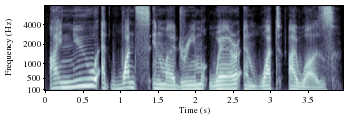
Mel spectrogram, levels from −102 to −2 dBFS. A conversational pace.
Yes: average, 180 wpm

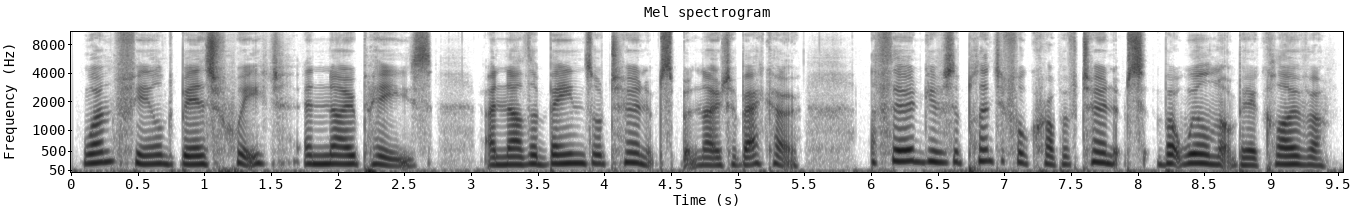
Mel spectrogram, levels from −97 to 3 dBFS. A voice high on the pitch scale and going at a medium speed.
Yes: high, 200 Hz; average, 170 wpm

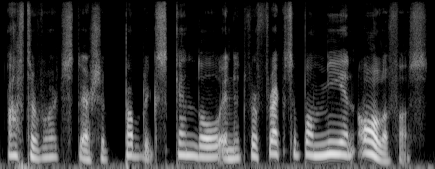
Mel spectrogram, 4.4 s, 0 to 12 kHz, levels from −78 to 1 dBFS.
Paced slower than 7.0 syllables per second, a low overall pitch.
No: 5.4 syllables/s; medium, 175 Hz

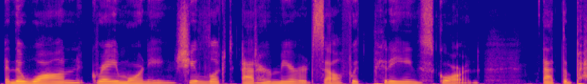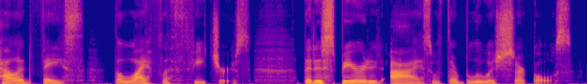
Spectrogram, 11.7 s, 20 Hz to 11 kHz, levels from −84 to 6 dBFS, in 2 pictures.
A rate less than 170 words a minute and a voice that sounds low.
No: average, 140 wpm; high, 210 Hz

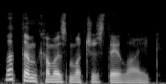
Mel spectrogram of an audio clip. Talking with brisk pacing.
Yes: fast, 290 wpm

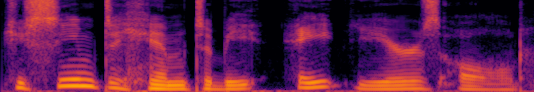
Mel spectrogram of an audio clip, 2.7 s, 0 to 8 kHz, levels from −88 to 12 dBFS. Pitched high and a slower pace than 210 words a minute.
No: low, 130 Hz; average, 200 wpm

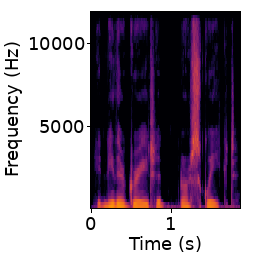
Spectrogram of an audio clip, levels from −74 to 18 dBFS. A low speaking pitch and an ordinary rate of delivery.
No: high, 195 Hz; average, 160 wpm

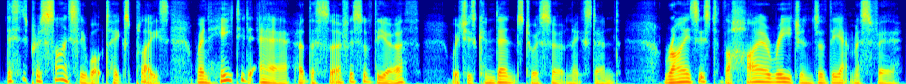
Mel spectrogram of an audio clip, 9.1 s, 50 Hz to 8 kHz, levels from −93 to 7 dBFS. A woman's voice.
No: male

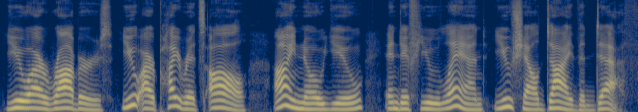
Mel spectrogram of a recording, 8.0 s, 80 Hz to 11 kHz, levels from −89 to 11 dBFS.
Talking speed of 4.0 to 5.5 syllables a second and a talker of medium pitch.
No: 3.3 syllables/s; medium, 180 Hz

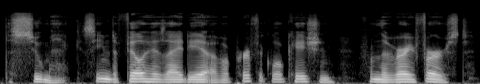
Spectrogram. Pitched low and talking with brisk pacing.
No: low, 115 Hz; average, 190 wpm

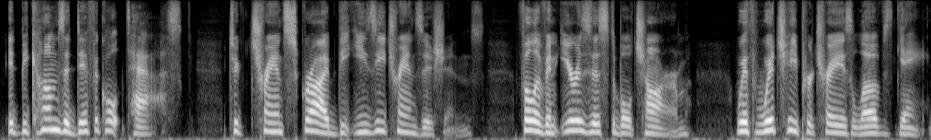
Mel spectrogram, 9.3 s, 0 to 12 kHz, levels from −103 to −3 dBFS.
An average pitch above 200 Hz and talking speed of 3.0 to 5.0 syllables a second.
No: medium, 185 Hz; 4.6 syllables/s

